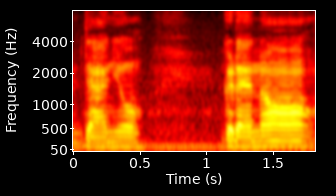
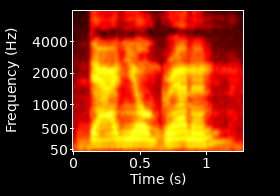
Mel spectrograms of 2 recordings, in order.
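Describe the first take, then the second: First: The name is pronounced the French way. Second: The name is pronounced the English way. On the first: "that sounds like a French name" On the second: "that would be the, the English pronunciation of his name"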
